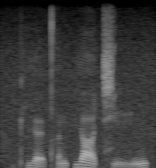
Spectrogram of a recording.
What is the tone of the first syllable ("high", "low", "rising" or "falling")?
low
